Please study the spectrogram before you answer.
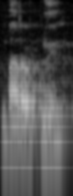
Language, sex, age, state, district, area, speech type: Bodo, male, 18-30, Assam, Chirang, rural, spontaneous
